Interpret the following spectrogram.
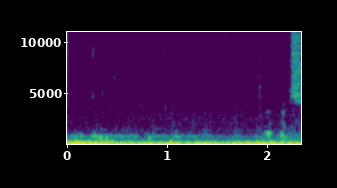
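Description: Toyota RAV4 driving on snow, heard from inside the cabin: a steady low rumble of engine and tyres.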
